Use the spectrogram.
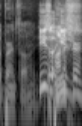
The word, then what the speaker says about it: Bernthal: how to say his last name oh yeah Bernthal right yeah he's he was he's a recurring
